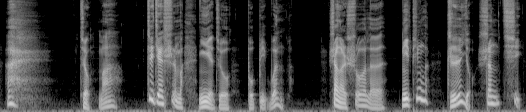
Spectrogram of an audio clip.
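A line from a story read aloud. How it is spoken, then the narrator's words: Sighing. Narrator (Chinese): 慕容复叹了口气，说道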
